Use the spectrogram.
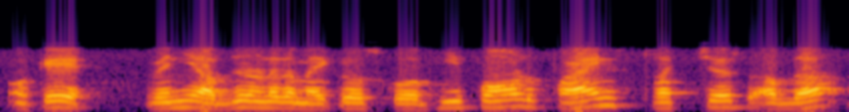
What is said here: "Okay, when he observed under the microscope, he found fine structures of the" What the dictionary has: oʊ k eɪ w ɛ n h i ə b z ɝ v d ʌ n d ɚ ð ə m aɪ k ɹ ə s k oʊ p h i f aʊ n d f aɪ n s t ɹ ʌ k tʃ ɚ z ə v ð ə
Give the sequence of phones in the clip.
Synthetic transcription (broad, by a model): oʊ k eɪ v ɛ n h i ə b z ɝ d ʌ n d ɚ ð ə m aɪ k ɹ ə s k oʊ p h i f aʊ n d f aɪ n s t ɹ ʌ k tʃ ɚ s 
